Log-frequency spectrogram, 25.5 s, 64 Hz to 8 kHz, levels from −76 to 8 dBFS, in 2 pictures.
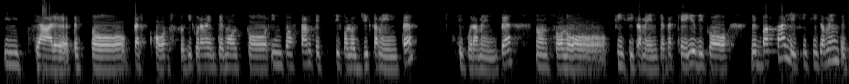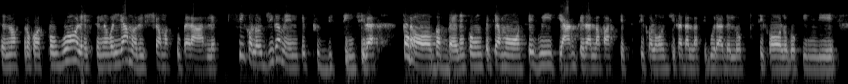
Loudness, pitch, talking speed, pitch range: -26 LUFS, 175 Hz, 115 wpm, 160-195 Hz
